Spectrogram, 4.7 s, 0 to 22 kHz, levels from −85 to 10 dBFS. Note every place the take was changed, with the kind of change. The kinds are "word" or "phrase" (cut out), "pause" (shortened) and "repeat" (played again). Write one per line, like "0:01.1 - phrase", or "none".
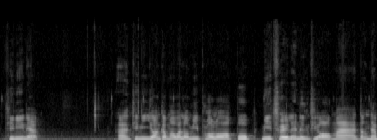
0:03.2 - pause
